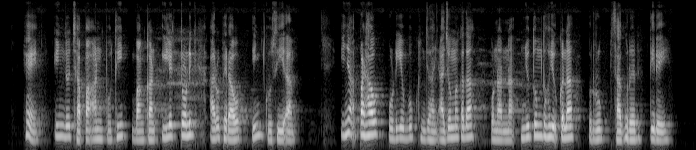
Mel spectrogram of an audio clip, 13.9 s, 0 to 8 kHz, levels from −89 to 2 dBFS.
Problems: none marked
